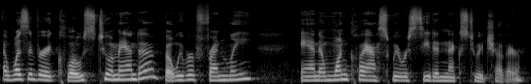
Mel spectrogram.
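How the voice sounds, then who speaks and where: A young adult woman giving a prepared talk on supporting grieving people, speaking gently and pausing often. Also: mid-range voice.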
